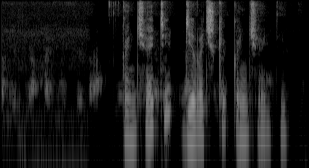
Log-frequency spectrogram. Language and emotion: Russian, neutral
